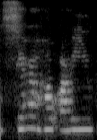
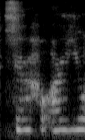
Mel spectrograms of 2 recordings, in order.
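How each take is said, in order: First: Higher, softer sing-song fussing; mock concern. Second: Breathy whispered fuss, higher pitch; mock concern, whispered. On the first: Hotel group fussing over Sarah, higher mock concern. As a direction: gush over her, hamming up the worry. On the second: Hotel group repeating to Sarah in a whispered mock concern. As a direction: whisper the worry like a gossip. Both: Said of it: "everybody's like".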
